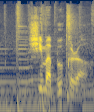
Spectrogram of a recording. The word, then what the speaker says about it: Shimabukuro: Japanese pronunciation is Shimabukuro.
